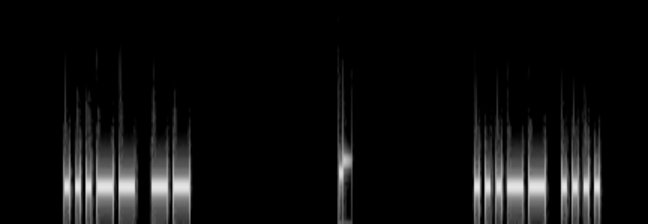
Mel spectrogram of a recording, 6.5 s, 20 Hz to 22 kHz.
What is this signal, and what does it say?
Morse code, heard as a keyed tone, about 22 wpm, 700 Hz. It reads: 3 M 3 H
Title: Single-Letter Single-Number 22wpm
